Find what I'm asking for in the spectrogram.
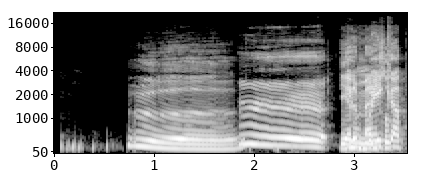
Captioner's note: both fake-yawning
